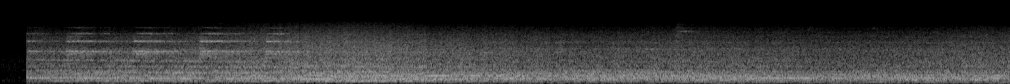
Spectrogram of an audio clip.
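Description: Moving Amtrak passenger train heard from inside the car: a steady rumble and rush of running noise, with a few thin high tones in the first three seconds.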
